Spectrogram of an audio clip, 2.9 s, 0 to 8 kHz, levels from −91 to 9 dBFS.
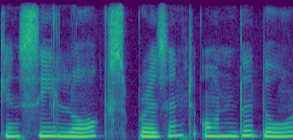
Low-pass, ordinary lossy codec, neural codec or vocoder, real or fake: none; none; none; real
